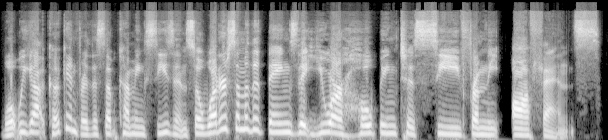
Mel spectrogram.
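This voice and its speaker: A woman hosting a casual sports talk show, upbeat and excitable. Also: mid-range voice, no echo, studio quality. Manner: upbeat, hyped, quick to laugh. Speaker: podcast co-host.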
